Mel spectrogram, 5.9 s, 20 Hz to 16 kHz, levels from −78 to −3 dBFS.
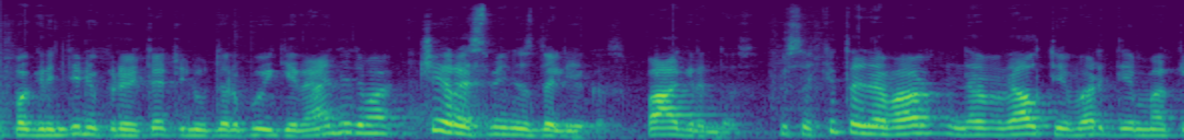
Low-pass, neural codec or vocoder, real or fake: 14.4 kHz; vocoder, 48 kHz, 128 mel bands, Vocos; fake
